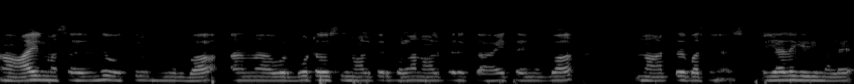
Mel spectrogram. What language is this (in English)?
Tamil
